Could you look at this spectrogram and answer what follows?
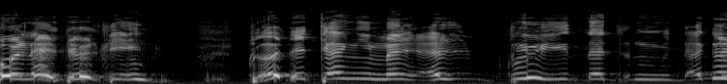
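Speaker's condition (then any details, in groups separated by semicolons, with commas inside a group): Brain lesion disability grade 1, severe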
